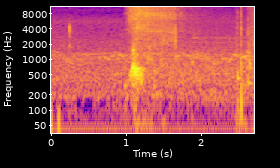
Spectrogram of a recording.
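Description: A fishing lure splashes into calm water.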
